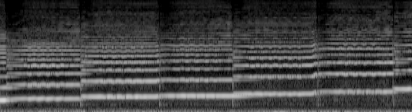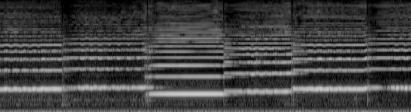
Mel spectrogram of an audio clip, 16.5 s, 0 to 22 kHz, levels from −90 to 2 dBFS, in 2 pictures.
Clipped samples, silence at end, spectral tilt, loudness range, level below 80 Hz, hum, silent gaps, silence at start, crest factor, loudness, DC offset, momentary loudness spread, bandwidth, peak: under 0.1%; 0 s; 0.5 dB/octave; 4 LU; -54 dBFS; none; none; 0 s; 14 dB; -25 LUFS; under 0.1%; 8 LU; over 20 kHz; -10 dBFS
